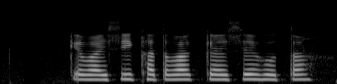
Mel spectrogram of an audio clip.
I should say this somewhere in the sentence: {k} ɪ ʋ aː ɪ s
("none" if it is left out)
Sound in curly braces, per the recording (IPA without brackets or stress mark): k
